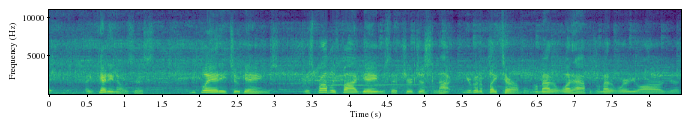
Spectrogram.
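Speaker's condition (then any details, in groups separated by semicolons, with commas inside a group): No condition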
